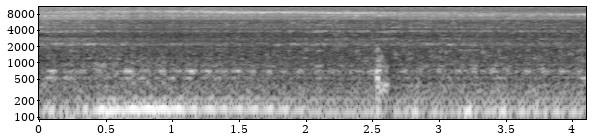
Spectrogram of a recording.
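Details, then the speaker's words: Junked Dodge Dakota parts truck, long-sitting, fuel pump just restored pressure, coolant system empty: idle hunts and stumbles with uneven, lumpy beat and no steady rhythm; runs erratically. "She runs kind of erratic, but she runs."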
